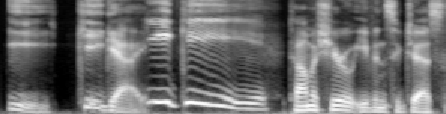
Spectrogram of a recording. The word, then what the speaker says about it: ikigai: any further yeah uh let's just get the pronunciation down iy guy it's e key guyy Tomas shiru even suggests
